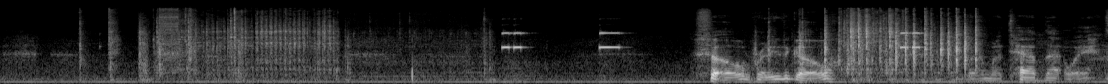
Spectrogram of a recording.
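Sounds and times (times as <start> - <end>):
typewriter mechanical rattling and whirring: 1.1 - 5.0, 7.6 - 10.0
typewriter clicks: 7.6 - 9.9.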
